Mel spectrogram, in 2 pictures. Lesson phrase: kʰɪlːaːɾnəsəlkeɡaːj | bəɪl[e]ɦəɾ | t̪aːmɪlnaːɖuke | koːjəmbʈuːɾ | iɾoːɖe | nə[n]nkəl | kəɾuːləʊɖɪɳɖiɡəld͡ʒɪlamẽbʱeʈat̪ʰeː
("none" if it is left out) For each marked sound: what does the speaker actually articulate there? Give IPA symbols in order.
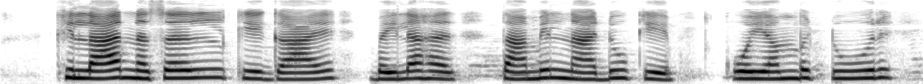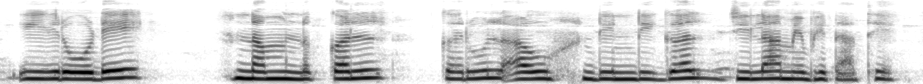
a, m

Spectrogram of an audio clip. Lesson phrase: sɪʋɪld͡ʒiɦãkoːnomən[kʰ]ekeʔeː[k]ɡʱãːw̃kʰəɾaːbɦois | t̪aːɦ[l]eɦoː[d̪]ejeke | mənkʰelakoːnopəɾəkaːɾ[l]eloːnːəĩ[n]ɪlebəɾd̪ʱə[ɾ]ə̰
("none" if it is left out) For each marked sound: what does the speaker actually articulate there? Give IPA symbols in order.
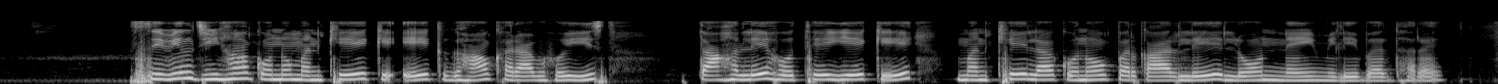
kʰ, k, l, t̪, l, m, ɾ

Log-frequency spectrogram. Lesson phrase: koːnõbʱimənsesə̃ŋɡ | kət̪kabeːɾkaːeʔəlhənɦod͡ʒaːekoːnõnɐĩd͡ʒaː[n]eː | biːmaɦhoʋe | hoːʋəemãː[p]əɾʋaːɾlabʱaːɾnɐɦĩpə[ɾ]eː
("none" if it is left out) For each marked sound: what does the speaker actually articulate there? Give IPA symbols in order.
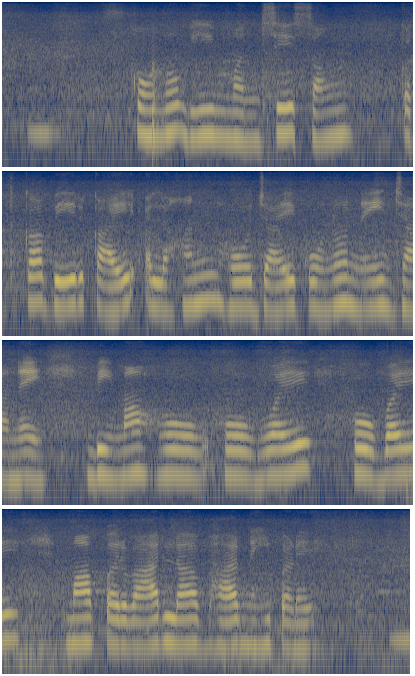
n, p, ɽ

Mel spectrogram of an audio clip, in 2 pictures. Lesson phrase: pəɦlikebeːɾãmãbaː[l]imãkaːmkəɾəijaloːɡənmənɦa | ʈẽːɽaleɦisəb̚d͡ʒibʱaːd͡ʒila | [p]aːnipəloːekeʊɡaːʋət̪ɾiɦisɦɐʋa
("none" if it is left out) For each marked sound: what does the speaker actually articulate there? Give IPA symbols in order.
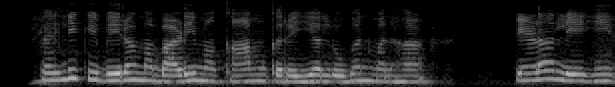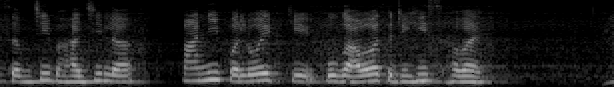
ɽ, p

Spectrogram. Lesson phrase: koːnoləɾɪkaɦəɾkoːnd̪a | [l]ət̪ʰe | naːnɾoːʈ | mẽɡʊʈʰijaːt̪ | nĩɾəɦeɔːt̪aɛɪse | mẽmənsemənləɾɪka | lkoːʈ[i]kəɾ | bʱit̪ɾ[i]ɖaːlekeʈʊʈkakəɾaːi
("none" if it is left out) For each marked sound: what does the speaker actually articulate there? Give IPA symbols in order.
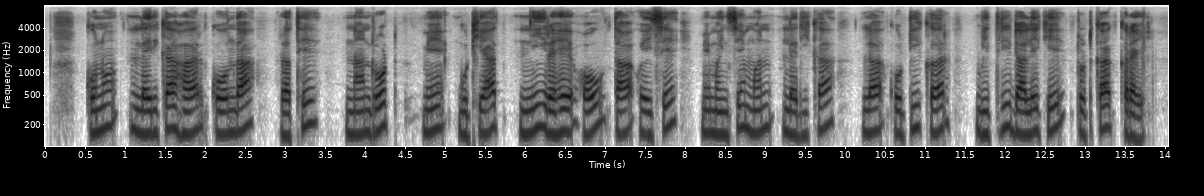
ɾ, i, i

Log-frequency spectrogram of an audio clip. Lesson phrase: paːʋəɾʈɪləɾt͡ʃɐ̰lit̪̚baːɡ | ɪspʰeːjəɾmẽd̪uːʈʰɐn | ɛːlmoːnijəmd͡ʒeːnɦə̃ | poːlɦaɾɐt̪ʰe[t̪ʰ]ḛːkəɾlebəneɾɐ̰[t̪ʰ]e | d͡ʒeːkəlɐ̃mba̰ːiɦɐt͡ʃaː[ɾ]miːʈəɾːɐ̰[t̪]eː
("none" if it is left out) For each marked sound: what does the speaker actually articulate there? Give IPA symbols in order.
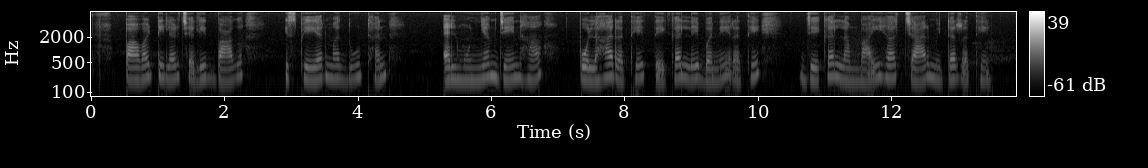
t̪, t̪ʰ, ɾ, t̪ʰ

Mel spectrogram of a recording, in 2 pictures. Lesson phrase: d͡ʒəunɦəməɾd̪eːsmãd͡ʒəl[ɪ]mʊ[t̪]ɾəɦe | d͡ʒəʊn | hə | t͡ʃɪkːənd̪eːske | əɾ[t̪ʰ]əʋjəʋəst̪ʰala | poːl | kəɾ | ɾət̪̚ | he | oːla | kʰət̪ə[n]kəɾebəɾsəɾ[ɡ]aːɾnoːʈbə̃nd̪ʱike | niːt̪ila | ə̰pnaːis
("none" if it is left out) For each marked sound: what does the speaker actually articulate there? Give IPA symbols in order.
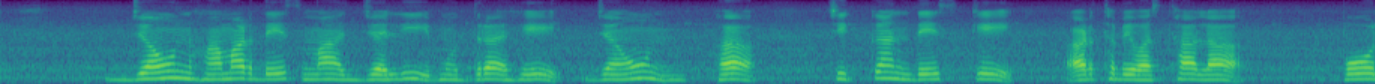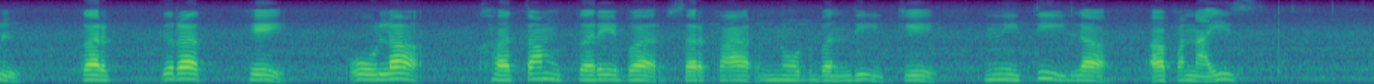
i, d̪, t̪ʰ, m, k

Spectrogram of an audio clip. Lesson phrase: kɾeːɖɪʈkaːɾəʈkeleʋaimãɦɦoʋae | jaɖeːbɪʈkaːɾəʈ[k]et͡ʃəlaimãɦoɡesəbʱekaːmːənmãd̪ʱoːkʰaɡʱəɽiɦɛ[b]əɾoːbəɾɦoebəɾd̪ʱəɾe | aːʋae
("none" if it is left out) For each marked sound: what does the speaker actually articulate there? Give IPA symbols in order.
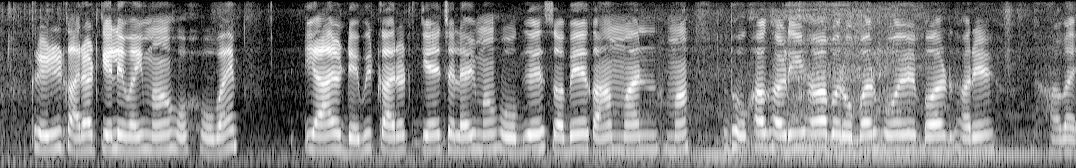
k, b

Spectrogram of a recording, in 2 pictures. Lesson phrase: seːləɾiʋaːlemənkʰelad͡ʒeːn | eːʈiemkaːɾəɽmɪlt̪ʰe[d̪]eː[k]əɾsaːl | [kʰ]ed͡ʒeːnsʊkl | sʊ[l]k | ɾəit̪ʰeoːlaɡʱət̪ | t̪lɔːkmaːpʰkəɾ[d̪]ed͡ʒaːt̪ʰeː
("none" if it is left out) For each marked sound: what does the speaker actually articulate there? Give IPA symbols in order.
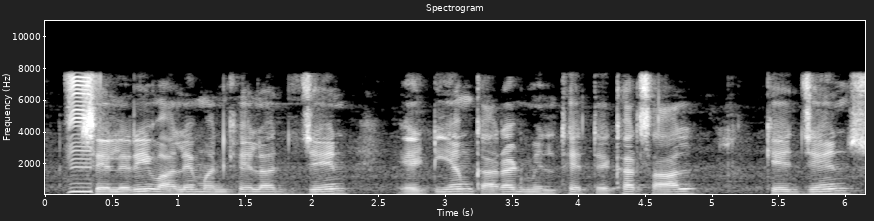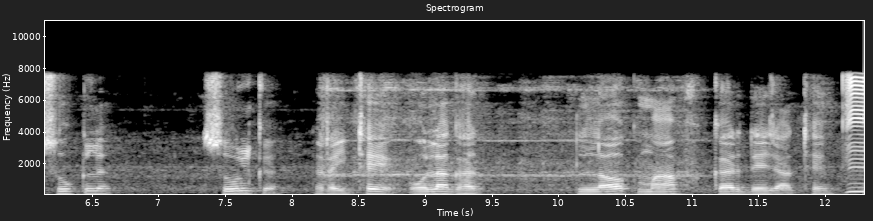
t̪, kʰ, k, l, d̪

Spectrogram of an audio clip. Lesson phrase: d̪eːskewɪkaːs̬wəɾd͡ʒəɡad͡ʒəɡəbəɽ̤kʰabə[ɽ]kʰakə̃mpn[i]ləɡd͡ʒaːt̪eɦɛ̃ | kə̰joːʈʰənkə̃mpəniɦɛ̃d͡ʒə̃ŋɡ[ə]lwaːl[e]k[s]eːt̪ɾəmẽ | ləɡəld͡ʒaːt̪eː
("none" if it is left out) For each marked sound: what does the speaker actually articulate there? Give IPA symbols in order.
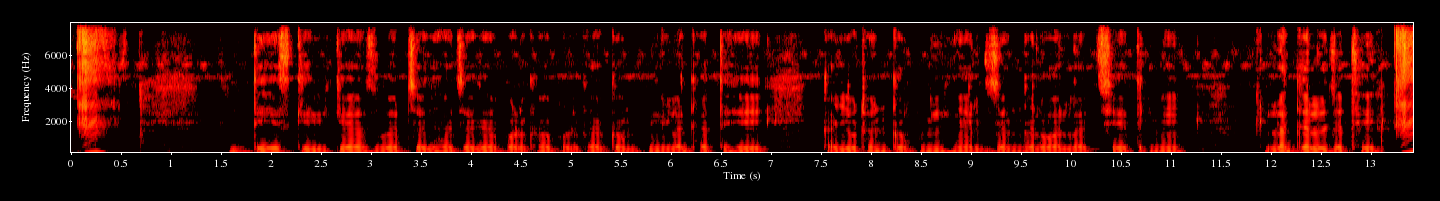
ɽ, i, ə, a, ʃ

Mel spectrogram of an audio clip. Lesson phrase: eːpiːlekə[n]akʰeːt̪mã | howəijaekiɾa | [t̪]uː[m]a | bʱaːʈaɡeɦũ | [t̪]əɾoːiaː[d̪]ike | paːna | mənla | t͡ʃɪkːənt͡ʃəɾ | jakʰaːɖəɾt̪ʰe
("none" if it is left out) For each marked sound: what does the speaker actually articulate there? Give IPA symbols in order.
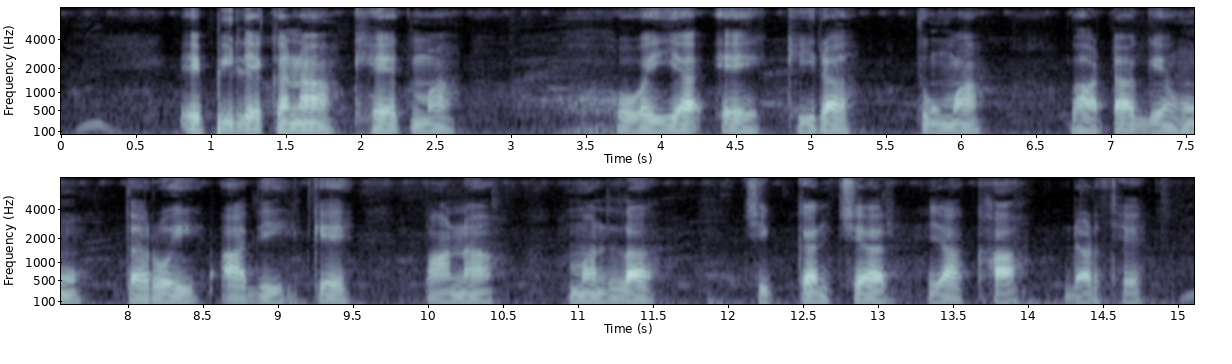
n, t̪, m, t̪, d̪

